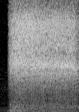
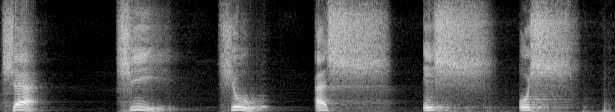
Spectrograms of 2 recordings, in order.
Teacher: Suaranya menyebar. Jadi tersebarnya suara shin dari makhrajnya sehingga menabrak dinding dalam gigi atas dan bawah. Shh, menyebar.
